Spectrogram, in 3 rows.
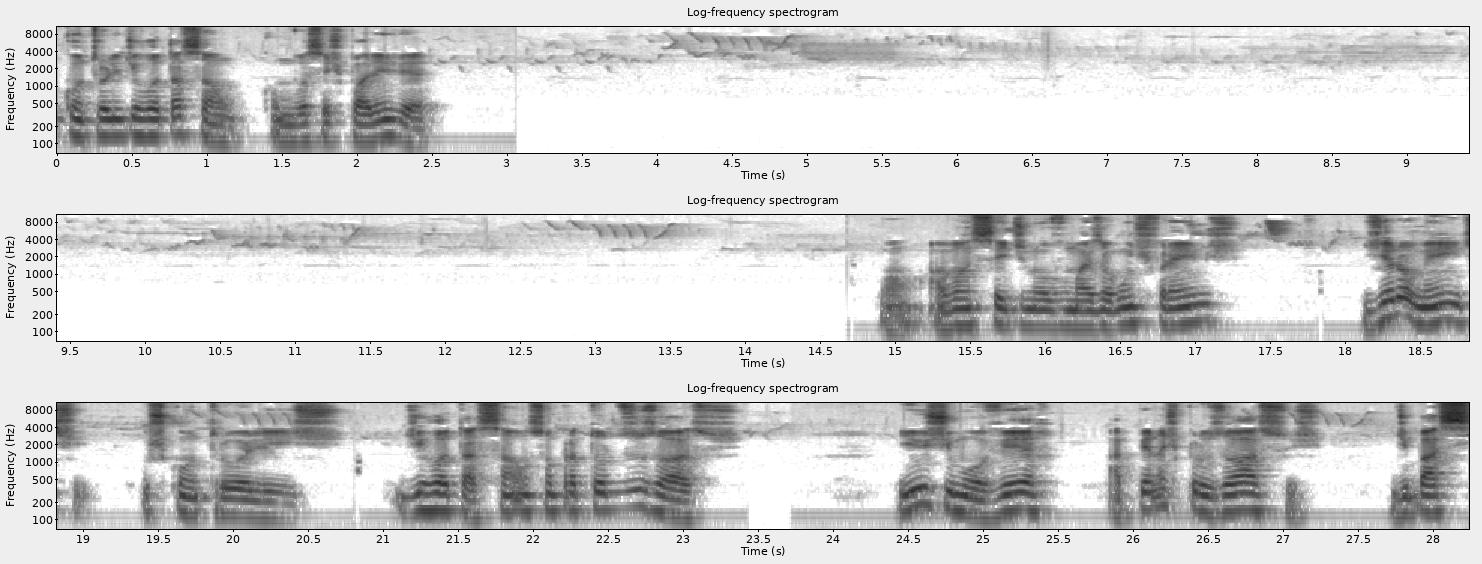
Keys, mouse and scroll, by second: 4.2-5.6 right drag, 4.9-6.7 drag, 6.7-8.2 right drag, 8.2-10.0 drag, 10.0-11.1 right drag, 11.1 click, 11.3-12.7 drag, 11.3 right click, 13.3-14.4 drag, 18.8-20.5 right drag, 19.8-22.7 drag.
